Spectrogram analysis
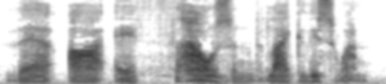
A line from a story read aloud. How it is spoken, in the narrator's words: Batso whispered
